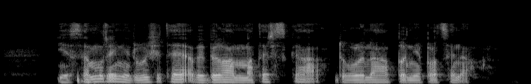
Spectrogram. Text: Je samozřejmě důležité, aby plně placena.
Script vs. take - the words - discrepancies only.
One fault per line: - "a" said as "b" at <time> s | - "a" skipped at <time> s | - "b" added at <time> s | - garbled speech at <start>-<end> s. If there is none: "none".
- "byla mateřská dovolená" added at 2.0 s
